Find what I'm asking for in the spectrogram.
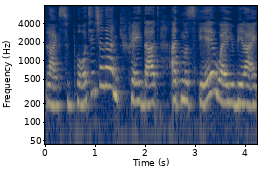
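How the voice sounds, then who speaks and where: A woman with a French accent speaks at a moderate pace and a medium pitch, her tone animated. Room echo is audible around her voice. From France. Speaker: movement coach running a retreat. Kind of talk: live Q&A. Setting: livestream. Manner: casual, animated.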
